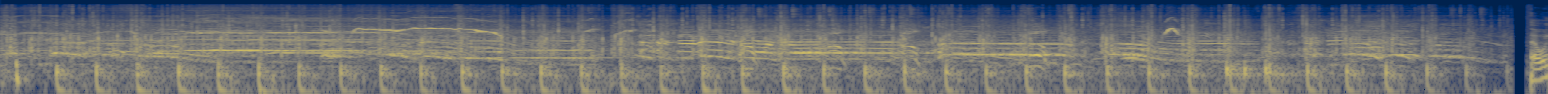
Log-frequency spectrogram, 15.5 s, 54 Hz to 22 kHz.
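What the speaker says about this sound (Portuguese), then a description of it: "Uma salva de palmas pelos campeões de 2022." Crowd noise fills the clip as people cheer, shout and whoop for the 2022 champions of the seven-a-side football tournament, a loud, continuous roar with many overlapping voices and dense clapping underneath.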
